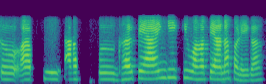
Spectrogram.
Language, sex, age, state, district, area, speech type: Hindi, female, 45-60, Uttar Pradesh, Mau, urban, conversation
